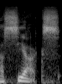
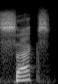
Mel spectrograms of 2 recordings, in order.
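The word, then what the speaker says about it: seax: Seox. It's s e a ux. It's pronounced seox. Some people pronounce it sax, but you can see some of the the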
